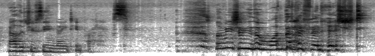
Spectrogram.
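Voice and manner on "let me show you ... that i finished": high, loud-edged laughing announcement. Real, not acted. Showing viewers her one finished product, laughing. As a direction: say it through real laughter. Laughs at own poor result.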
